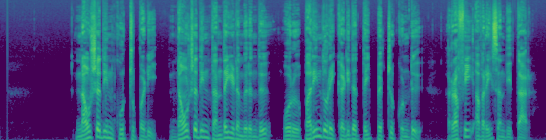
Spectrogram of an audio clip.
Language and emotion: Tamil, neutral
